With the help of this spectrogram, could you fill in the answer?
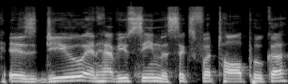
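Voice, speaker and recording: At a moderate pace, a man talks in a normal speaking voice. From United States. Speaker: podcast host. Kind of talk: casual interview chat.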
